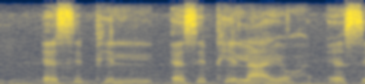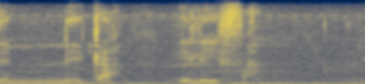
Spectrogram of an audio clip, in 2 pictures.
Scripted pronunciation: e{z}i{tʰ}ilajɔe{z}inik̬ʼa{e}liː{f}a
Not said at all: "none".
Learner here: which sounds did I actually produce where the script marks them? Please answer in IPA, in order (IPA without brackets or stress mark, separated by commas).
s, pʰ, s, i, f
